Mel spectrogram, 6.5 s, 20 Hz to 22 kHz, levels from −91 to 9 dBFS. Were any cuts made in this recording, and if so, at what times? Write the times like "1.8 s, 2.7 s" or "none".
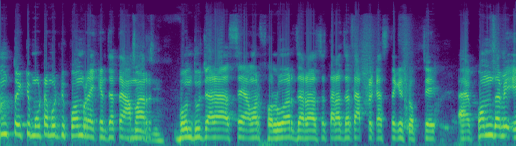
none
